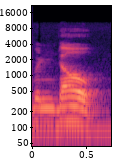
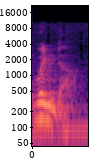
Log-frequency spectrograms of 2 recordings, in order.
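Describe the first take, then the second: First: The stress is on the second syllable. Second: The stress is on the first syllable. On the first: The speaker calls it wrong. "I'm not saying window" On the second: The speaker calls it right. "I am stressing the first part of this word"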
